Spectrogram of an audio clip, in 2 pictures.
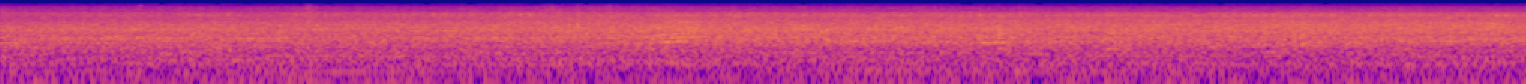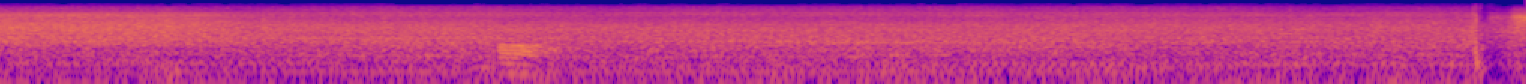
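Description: Steady low rumble of idling vehicle engines under a wash of street noise, with a voice calling out briefly about seven seconds in.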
